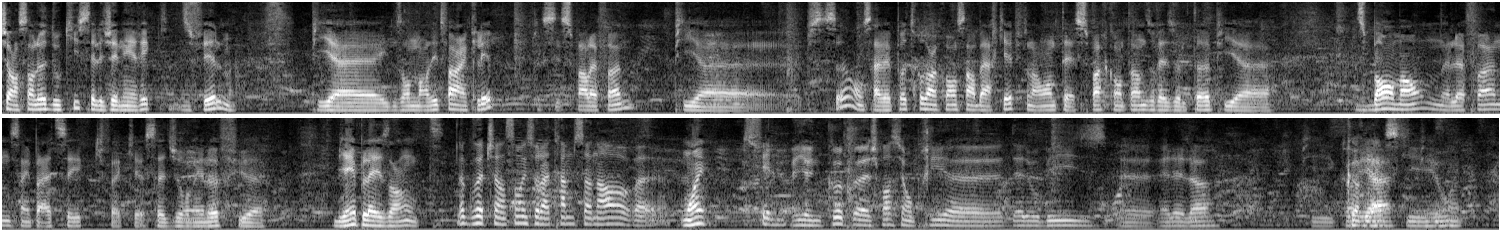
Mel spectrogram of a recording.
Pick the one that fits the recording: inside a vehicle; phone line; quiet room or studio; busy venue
busy venue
